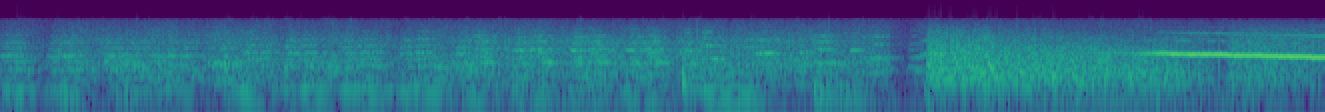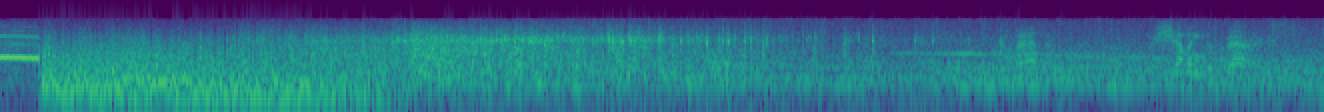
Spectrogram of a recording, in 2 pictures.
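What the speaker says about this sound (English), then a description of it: "Shelling the barracks." Artillery shells the barracks in an old film: a few heavy booming blasts and rumbling, with a whistling shell in flight, break in after talk and fade into lingering roar.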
